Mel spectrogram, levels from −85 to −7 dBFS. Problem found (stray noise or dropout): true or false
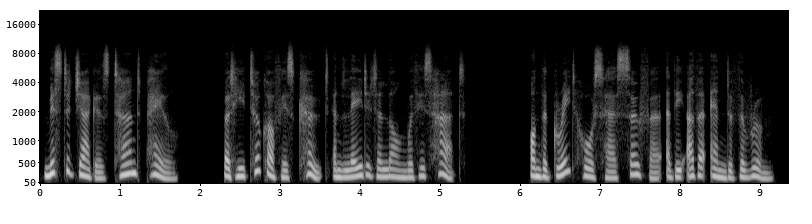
false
